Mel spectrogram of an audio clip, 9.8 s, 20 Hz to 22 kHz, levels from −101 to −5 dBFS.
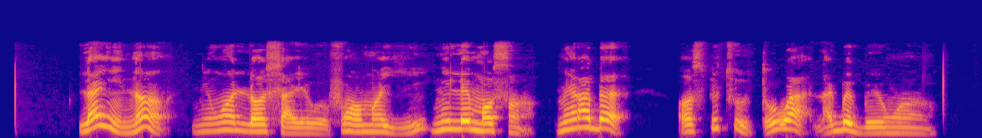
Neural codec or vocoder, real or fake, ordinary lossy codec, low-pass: none; real; none; 7.2 kHz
